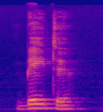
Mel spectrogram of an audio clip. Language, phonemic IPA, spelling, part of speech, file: Dutch, /ˈbetə/, bete, noun, Nl-bete.ogg
- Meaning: singular past subjunctive of bijten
